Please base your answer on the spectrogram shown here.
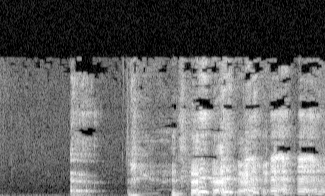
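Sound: burp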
